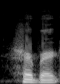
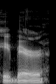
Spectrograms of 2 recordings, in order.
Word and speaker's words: Herbert: But Frank Herbert, who I'm going to keep calling Frank Abear because Herbert is pronounced Abear in Louisiana.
